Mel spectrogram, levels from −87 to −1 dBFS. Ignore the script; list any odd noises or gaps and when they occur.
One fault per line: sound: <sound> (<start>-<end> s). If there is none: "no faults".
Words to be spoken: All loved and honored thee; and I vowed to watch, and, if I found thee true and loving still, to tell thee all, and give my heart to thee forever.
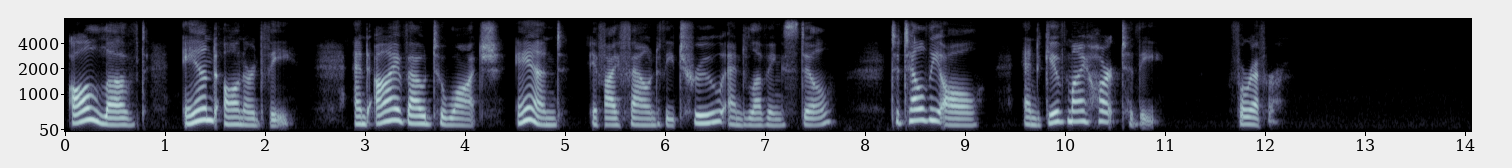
no faults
